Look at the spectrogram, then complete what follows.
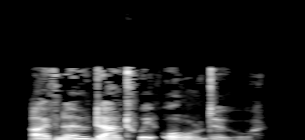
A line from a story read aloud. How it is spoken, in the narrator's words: Emily Brent said dryly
